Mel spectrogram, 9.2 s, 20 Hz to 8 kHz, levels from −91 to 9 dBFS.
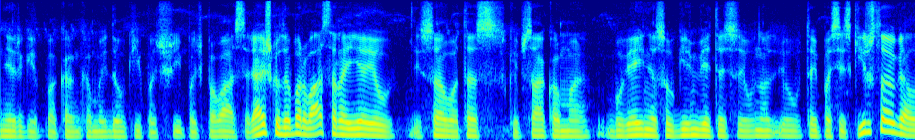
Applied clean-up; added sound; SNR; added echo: none; none; none; none.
